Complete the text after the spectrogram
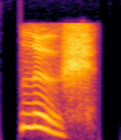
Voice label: "louche", English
